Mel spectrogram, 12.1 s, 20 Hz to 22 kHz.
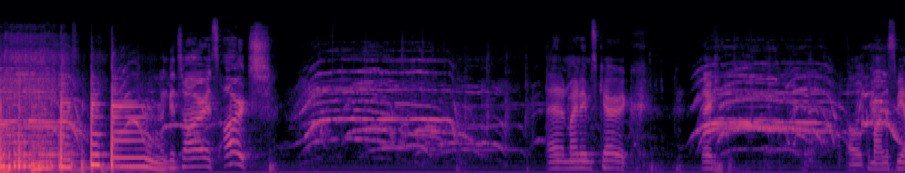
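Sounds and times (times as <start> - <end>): voices whooping and cheering: 3.9 - 7.2, 9.2 - 12.0.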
